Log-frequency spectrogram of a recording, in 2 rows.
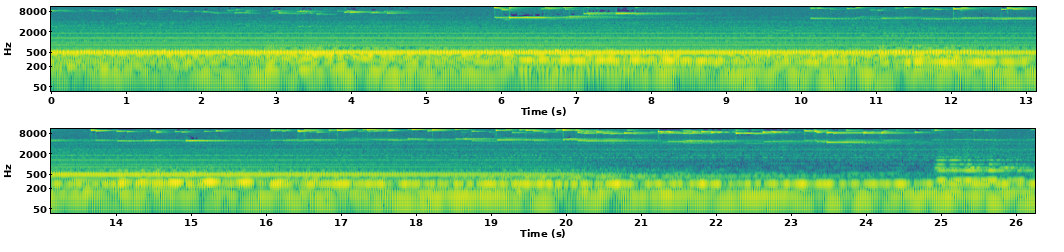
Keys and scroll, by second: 2.9 ctrl+e, 4.9 ctrl+=, 5.0 ctrl+-, 5.1 ctrl+=, 5.2 ctrl+-, 7.6 ctrl+e, 9.1 ctrl+e, 9.9 space, 13.7 ctrl+-, 13.7 ctrl+=, 14.1 space, 19.1 ctrl+-, 19.2 ctrl+=, 19.5 space.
